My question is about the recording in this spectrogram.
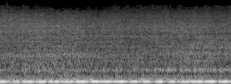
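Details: Old blue Chevy V8 warmed up, steady even low rumble with no stumble or skipped beats, firing on all cylinders; squeaky alternator quit; owner suspects a faulty injector and plans to pull the upper intake.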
